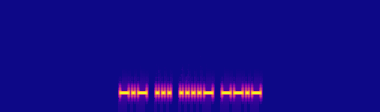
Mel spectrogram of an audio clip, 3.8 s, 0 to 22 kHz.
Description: Morse code, heard as a keyed tone, about 40 wpm, 700 Hz. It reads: KS4Q
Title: USA Call Signs - 4x Character Spacing - 40wpm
